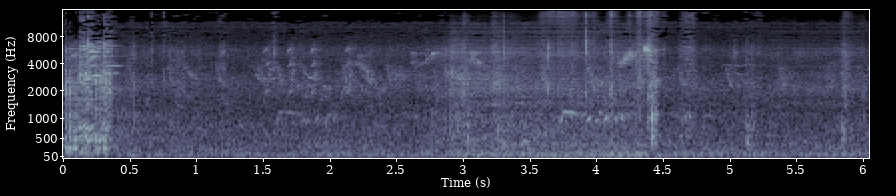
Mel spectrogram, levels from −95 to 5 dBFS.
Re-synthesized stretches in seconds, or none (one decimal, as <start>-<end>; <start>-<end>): 2.9-4.4; 5.3-6.0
